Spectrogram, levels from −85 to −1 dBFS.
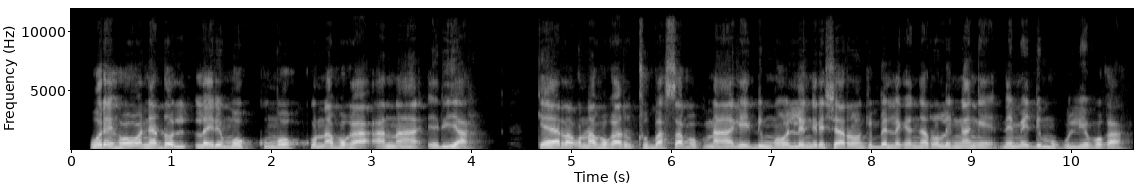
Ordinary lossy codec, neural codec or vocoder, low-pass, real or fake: none; codec, 24 kHz, 6 kbps, HILCodec; none; fake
